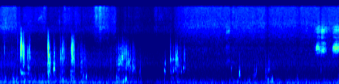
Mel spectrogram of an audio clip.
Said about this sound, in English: See that duck just laughed at me over there. See that? Look at these ducks over there. They're laughing at me.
